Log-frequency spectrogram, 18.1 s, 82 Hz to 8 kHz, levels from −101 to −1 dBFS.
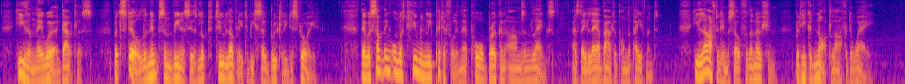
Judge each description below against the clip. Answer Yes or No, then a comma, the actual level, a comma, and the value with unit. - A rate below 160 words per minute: No, average, 170 wpm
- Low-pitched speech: Yes, low, 105 Hz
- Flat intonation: No, average, 5.1 semitones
